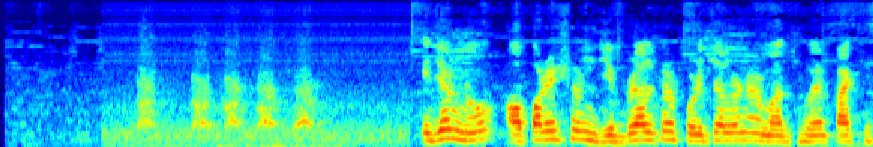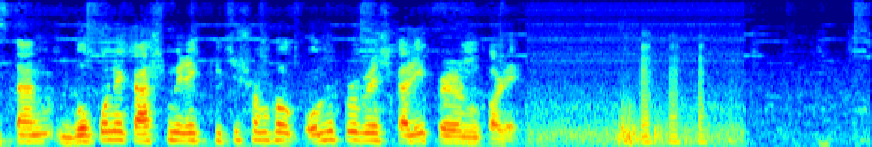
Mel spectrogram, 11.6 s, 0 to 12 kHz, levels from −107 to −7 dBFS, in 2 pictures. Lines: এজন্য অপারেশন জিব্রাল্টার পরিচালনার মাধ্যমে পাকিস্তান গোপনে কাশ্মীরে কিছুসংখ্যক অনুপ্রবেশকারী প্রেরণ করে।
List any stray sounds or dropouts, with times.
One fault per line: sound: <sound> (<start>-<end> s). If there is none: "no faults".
sound: bark (0.8-2.3 s)
sound: laugh (9.8-10.8 s)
